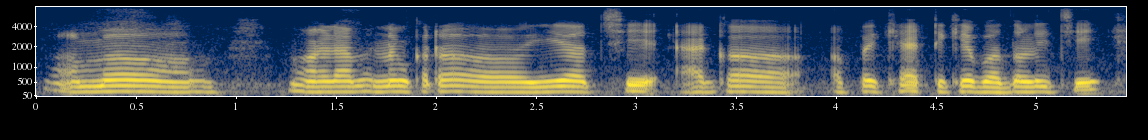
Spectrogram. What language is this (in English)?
Odia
